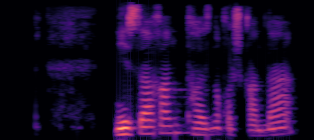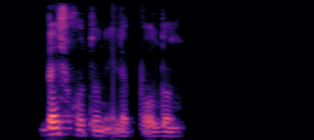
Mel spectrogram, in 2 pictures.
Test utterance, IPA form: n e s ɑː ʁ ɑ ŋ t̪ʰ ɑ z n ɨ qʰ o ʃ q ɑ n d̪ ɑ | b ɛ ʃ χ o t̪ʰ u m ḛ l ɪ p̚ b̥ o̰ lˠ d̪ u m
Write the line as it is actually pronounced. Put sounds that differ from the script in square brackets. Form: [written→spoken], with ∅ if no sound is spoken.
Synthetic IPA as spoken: n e s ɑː [ʁ→χ] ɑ [ŋ→n] t̪ʰ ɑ z n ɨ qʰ o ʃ q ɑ n d̪ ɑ | b ɛ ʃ χ o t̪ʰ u [m→n] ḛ l ɪ p̚ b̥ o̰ lˠ d̪ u m

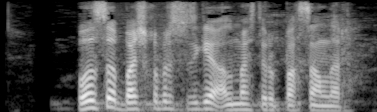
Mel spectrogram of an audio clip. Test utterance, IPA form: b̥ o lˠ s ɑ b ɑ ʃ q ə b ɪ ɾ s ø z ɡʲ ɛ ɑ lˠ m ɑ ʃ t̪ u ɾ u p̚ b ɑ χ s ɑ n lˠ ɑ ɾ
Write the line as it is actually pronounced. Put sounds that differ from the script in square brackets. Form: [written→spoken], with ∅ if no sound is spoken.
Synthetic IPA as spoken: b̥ o lˠ s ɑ b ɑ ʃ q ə b ɪ ɾ s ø z ɡʲ ɛ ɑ lˠ m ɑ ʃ t̪ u ɾ u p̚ b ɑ χ s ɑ [n→ŋ] lˠ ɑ ɾ

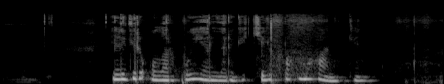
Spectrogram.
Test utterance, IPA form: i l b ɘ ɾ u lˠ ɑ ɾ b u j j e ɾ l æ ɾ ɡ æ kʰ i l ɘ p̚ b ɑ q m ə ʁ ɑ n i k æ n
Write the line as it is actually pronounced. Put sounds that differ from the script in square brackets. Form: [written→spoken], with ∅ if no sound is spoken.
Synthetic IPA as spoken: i l [b→ɡ] ɘ ɾ u lˠ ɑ ɾ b u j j [e→æ] ɾ l æ ɾ ɡ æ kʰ i l ɘ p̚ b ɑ q m [ə→ɑ] ʁ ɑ n i k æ n

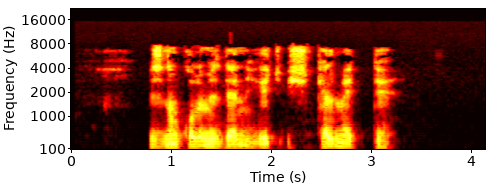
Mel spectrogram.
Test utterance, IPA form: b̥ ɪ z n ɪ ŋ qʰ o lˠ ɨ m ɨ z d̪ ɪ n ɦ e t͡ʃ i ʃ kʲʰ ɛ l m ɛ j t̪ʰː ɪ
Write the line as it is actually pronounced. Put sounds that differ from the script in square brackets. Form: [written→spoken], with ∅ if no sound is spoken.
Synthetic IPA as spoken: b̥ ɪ z n ɪ ŋ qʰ o lˠ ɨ m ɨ z d̪ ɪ n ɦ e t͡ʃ i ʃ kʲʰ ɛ l m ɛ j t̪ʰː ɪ

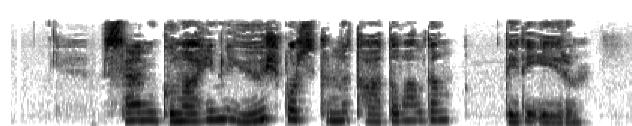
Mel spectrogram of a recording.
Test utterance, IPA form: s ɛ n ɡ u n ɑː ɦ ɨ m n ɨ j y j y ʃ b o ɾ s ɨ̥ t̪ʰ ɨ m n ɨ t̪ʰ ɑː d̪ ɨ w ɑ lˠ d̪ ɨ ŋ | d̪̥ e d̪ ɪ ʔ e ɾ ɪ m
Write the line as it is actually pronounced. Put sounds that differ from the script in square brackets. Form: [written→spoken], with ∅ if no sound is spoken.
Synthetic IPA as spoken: s ɛ n ɡ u n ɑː ɦ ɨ m n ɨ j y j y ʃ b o ɾ s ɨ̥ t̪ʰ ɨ m n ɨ t̪ʰ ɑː [d̪→t̪] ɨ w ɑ lˠ d̪ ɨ ŋ | d̪̥ e d̪ ɪ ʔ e ɾ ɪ m

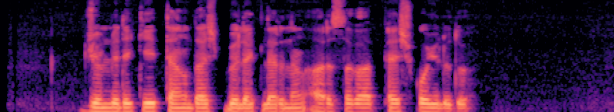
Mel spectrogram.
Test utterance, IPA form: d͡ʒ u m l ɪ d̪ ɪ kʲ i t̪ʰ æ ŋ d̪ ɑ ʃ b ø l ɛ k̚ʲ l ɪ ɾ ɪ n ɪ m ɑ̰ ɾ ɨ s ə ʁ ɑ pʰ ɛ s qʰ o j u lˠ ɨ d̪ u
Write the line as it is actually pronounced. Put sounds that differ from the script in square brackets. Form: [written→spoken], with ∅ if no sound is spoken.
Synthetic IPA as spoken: d͡ʒ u m l ɪ d̪ ɪ kʲ i t̪ʰ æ ŋ d̪ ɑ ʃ b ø l ɛ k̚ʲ l ɪ ɾ ɪ n ɪ [m→ŋ] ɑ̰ ɾ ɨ s ə ʁ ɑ pʰ ɛ [s→ʃ] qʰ o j u lˠ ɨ d̪ u

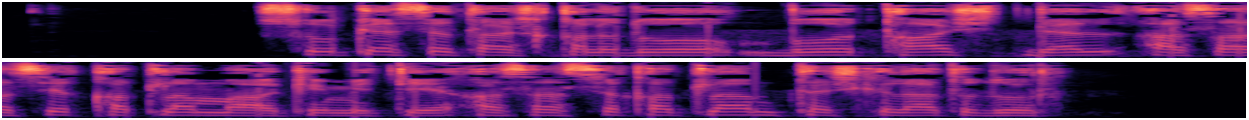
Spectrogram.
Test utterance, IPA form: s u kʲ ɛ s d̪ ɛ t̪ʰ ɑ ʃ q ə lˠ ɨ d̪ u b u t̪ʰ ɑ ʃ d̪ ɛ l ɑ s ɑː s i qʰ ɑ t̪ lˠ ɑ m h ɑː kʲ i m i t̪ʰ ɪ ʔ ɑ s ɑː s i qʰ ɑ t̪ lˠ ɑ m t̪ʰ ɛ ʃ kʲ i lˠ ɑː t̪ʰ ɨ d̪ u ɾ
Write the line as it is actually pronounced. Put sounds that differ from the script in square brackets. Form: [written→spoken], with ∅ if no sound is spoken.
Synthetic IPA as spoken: s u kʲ ɛ s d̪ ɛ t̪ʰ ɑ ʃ q ə lˠ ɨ d̪ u b u t̪ʰ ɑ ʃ d̪ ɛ l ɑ s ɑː s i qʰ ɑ t̪ lˠ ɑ m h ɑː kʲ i m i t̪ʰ ɪ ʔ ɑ s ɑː s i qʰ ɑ t̪ lˠ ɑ m t̪ʰ ɛ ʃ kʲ i lˠ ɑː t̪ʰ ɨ d̪ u ɾ

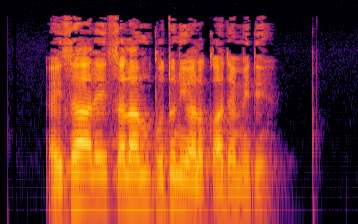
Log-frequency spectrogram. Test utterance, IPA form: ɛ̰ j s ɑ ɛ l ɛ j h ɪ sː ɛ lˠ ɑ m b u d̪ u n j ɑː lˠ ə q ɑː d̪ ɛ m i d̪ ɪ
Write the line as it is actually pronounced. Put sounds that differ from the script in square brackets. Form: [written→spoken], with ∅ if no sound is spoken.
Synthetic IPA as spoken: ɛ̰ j s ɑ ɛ l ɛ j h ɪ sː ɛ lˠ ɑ m b u d̪ u n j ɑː lˠ ə q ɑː d̪ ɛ m i d̪ ɪ

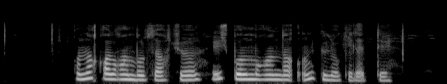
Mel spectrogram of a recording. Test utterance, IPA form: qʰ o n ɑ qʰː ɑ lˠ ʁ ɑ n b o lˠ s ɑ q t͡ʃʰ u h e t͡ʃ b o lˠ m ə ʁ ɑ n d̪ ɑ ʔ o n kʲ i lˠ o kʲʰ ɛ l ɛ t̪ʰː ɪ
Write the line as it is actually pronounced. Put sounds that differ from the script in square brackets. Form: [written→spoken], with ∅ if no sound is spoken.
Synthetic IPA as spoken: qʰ o n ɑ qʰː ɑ lˠ ʁ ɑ n b o lˠ s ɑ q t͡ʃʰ u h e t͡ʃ b o lˠ m ə ʁ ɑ n d̪ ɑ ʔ o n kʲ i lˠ o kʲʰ [ɛ→e] l ɛ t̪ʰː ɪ

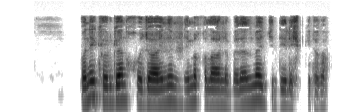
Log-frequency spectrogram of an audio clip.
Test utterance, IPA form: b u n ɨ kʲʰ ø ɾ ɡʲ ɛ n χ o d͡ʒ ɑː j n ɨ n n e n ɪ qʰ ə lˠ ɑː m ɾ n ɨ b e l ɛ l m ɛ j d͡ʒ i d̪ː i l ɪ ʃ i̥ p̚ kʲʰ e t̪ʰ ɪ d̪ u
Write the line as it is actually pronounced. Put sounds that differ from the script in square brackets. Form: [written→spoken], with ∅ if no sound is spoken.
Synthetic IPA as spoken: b u n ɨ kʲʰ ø ɾ ɡʲ ɛ n χ o d͡ʒ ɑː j n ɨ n n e [n→m] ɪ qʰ ə lˠ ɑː [m→∅] ɾ n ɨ b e l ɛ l m ɛ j d͡ʒ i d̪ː i l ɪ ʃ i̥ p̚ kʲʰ e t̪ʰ ɪ d̪ u

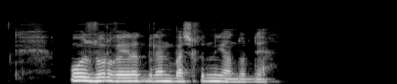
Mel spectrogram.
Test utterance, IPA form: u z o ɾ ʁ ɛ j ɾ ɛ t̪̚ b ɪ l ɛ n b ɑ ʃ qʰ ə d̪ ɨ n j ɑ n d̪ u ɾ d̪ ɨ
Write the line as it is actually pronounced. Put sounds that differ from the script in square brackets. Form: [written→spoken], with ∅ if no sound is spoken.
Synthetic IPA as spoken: u z o ɾ ʁ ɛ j ɾ ɛ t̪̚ b ɪ l ɛ n b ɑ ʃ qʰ ə d̪ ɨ n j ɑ n d̪ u ɾ d̪ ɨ

